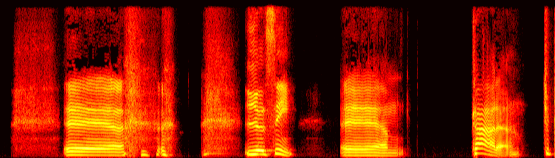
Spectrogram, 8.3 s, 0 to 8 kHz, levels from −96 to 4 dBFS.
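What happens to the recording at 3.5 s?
At 3.5 s, as throughout the clip, the background swells between loud moments and ducks by a few decibels under each one. This gain pumping is likely from excessive input gain being pulled down by a fast limiter.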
